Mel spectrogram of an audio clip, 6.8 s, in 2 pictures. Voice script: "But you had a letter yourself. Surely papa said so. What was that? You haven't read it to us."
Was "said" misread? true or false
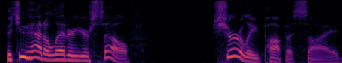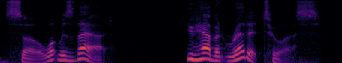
true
